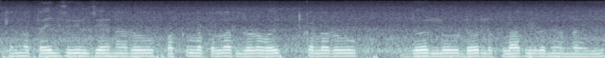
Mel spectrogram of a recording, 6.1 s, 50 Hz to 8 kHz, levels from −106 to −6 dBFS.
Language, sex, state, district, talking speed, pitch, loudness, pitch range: Telugu, male, Andhra Pradesh, Chittoor, 140 wpm, 150 Hz, -15 LUFS, 150-155 Hz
